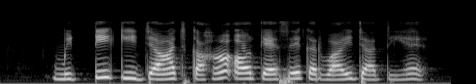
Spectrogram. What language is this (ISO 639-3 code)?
hin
